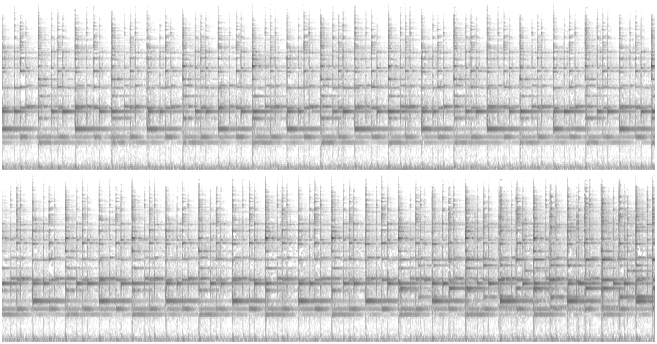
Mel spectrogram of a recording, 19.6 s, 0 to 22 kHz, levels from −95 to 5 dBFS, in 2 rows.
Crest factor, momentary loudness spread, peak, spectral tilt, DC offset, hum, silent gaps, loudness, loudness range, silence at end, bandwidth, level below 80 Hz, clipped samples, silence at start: 24 dB; 7 LU; -16 dBFS; 2 dB/octave; under 0.1%; none; none; -38 LUFS; 4 LU; 0 s; over 20 kHz; -64 dBFS; under 0.1%; 0 s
